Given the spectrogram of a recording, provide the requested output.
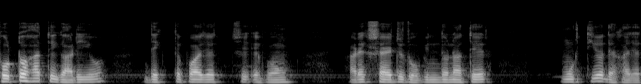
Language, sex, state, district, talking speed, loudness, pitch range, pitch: Bengali, male, West Bengal, Purulia, 140 wpm, -23 LUFS, 110-120 Hz, 110 Hz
